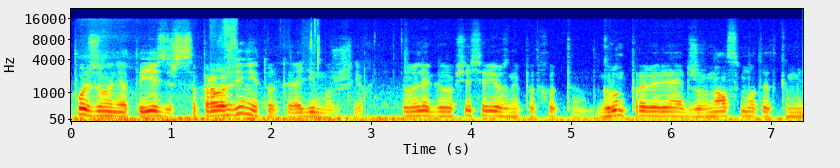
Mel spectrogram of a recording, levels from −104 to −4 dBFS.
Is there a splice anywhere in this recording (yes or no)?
yes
